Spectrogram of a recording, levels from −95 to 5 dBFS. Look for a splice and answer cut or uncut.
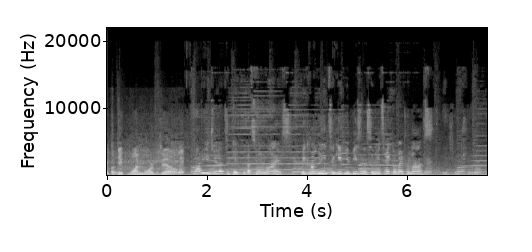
cut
